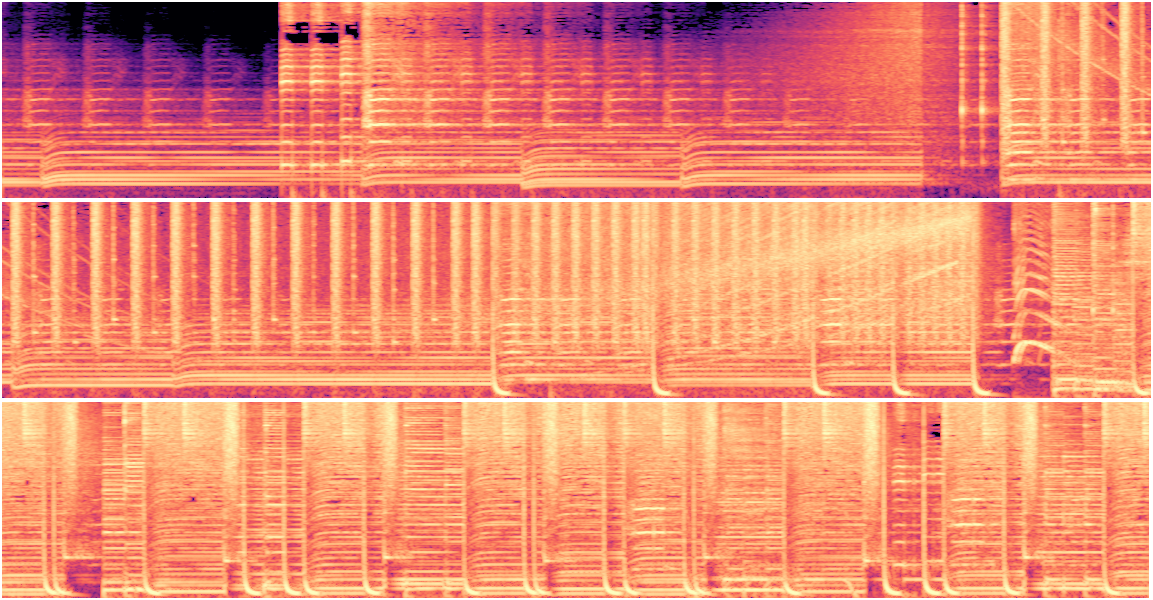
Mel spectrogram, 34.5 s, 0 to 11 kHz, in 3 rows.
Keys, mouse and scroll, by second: 2.0 right click, 2.8 click, 10.1 scroll up 1, 10.8-14.2 scroll up 1, 14.2 click, 15.2-16.3 scroll down 1, 16.3 click, 20.5 Return, 21.5 click, 22.1 Delete, 22.7 click, 23.1 right click, 25.6 click, 27.1 ctrl+t, 27.5 click, 31.8 Return, 32.9 click.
